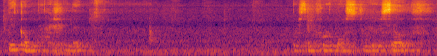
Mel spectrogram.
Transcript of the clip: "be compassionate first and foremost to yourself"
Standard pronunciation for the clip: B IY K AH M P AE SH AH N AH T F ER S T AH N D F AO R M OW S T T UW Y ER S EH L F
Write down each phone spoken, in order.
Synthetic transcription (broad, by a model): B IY K AH M P AE SH AH N AH T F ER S AH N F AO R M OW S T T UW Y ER S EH L F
